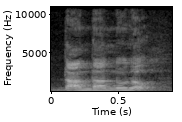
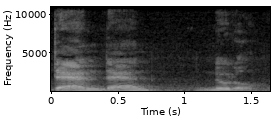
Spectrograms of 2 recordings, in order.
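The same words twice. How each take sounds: First: Dan Dan is said with a native Chinese pronunciation. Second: Dan Dan is said with an American English accent. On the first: The speaker calls it right. "The real way is" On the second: The speaker calls it wrong. "that's American way of saying it"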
